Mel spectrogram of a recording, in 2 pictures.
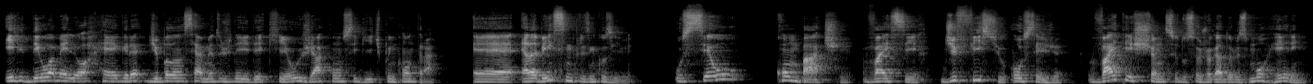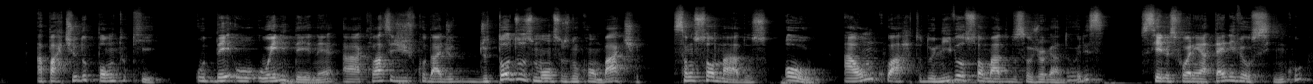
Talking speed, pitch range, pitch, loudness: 170 wpm, 115-160 Hz, 135 Hz, -28 LUFS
